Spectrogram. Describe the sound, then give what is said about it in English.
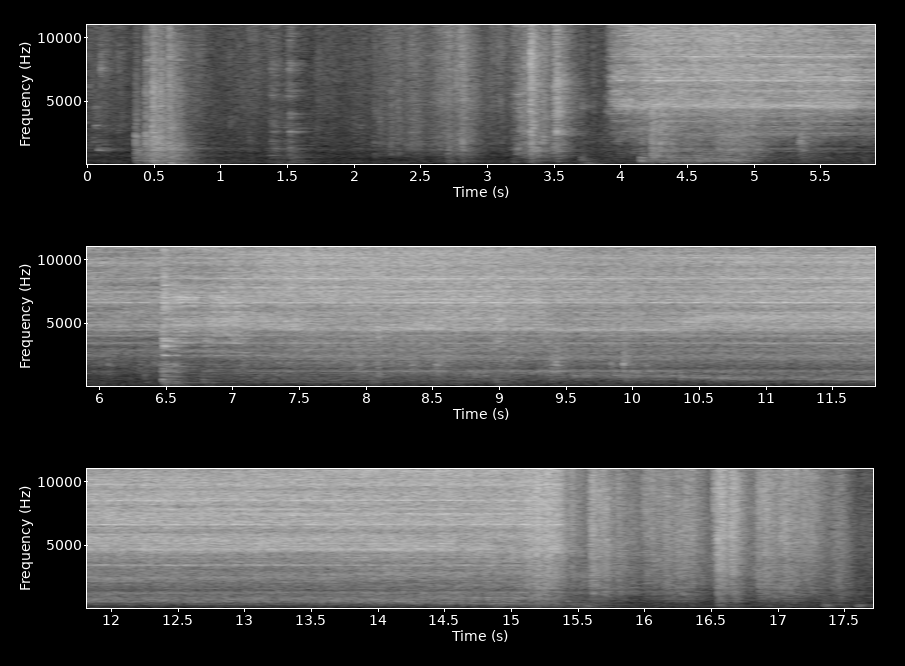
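Water pours into a pot in a steady, loud, hissing rush lasting about eleven seconds, after a few short clanks and knocks at the start. “Um, if you just put some water in there.”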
